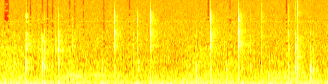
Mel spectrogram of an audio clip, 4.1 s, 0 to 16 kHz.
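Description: A small, hollow black PS4 plastic controller has its buttons clicked and its shell tapped with painted fingernails and fingertips. About twelve short, dry clicks and taps sound at uneven intervals over a low hum. Each has a bright plastic edge and stops almost at once.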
